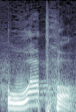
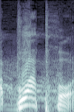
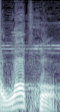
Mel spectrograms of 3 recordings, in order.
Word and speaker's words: Wapo: la wapo ese por nos cuesta pronunciarlo la wapo con la u como que quisiéramos decir la buapo No ese no existe Ese es la wapo cuál es el siguiente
